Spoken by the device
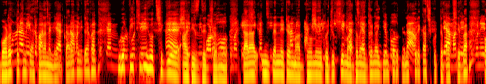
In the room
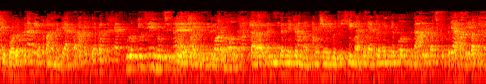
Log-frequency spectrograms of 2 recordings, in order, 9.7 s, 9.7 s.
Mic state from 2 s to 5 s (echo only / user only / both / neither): echo only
